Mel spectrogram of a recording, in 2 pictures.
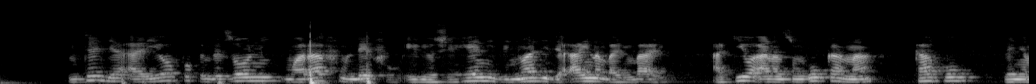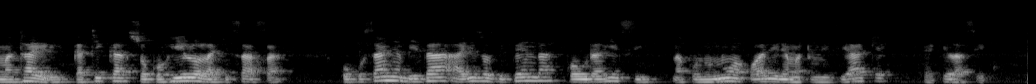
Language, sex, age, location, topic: Swahili, male, 18-24, Dar es Salaam, finance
